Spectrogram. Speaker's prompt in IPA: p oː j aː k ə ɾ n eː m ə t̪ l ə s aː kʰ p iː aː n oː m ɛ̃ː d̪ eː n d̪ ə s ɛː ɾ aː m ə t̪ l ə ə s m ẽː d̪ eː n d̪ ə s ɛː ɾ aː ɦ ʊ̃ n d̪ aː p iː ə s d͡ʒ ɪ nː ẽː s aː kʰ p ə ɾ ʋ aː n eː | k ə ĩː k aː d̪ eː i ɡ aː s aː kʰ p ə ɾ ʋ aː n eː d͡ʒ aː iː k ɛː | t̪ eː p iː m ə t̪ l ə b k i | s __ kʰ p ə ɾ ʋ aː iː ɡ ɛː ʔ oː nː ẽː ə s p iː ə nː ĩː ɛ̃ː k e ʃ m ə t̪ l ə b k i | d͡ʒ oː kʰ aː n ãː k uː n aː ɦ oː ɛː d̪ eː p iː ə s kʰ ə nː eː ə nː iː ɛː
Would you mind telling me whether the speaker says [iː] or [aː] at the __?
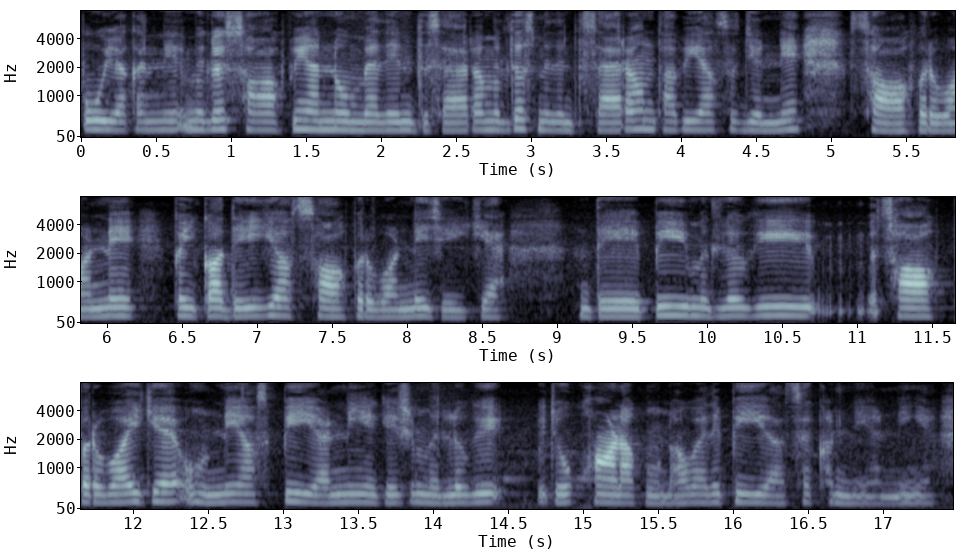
aː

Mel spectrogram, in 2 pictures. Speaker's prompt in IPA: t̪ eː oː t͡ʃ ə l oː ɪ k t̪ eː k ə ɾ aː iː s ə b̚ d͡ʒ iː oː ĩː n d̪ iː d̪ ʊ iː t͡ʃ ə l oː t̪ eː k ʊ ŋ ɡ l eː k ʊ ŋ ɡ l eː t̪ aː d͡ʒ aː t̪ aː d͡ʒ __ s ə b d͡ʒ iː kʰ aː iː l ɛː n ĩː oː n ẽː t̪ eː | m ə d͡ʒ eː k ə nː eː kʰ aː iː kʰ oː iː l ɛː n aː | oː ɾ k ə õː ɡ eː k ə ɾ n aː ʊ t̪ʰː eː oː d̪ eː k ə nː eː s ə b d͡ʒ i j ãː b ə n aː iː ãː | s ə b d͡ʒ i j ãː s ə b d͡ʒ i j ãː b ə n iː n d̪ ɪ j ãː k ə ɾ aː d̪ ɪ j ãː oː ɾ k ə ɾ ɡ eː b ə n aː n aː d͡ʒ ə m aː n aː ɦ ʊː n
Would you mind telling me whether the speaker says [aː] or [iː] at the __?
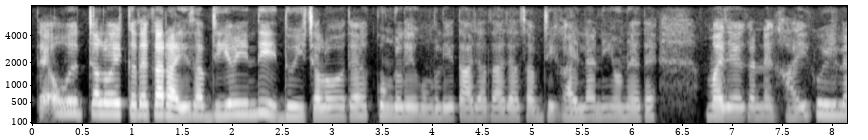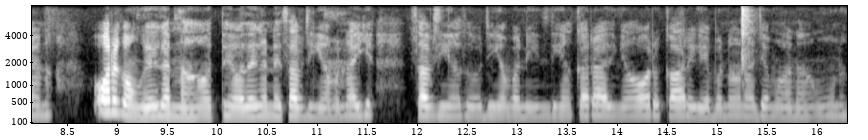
aː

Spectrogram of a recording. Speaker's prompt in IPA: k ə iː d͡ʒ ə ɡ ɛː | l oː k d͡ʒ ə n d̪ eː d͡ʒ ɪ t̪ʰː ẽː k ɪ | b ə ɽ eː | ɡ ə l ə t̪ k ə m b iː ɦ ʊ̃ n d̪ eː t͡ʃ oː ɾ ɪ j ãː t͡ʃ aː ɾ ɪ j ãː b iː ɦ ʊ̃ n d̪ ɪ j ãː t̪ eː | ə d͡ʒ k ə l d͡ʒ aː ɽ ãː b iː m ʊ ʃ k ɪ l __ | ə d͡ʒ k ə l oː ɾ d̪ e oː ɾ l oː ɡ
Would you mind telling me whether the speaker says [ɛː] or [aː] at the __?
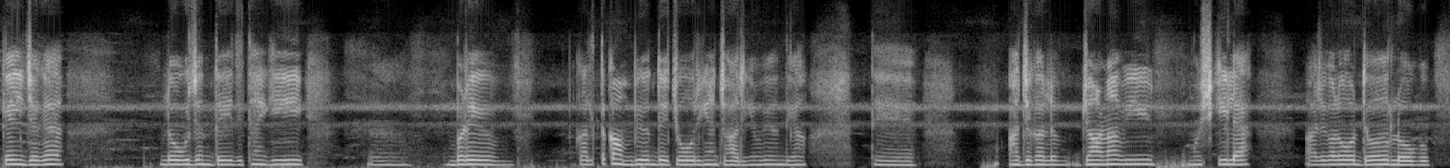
ɛː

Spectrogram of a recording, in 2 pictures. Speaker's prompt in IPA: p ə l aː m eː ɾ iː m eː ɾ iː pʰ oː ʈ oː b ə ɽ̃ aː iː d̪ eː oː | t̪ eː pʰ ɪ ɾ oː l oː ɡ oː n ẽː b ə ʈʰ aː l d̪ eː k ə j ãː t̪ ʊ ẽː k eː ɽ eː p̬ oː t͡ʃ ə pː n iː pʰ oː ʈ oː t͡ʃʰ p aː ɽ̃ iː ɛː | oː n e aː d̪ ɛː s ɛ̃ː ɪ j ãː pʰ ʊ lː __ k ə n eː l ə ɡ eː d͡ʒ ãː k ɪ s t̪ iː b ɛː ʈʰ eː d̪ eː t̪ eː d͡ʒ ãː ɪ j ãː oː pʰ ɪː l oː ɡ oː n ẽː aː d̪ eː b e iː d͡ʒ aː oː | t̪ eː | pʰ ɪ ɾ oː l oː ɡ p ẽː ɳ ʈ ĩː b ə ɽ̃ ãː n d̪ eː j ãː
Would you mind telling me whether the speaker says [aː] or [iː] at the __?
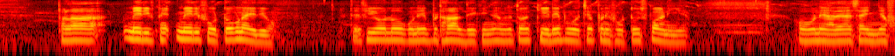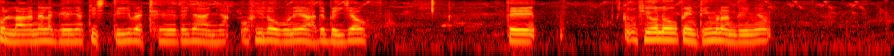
aː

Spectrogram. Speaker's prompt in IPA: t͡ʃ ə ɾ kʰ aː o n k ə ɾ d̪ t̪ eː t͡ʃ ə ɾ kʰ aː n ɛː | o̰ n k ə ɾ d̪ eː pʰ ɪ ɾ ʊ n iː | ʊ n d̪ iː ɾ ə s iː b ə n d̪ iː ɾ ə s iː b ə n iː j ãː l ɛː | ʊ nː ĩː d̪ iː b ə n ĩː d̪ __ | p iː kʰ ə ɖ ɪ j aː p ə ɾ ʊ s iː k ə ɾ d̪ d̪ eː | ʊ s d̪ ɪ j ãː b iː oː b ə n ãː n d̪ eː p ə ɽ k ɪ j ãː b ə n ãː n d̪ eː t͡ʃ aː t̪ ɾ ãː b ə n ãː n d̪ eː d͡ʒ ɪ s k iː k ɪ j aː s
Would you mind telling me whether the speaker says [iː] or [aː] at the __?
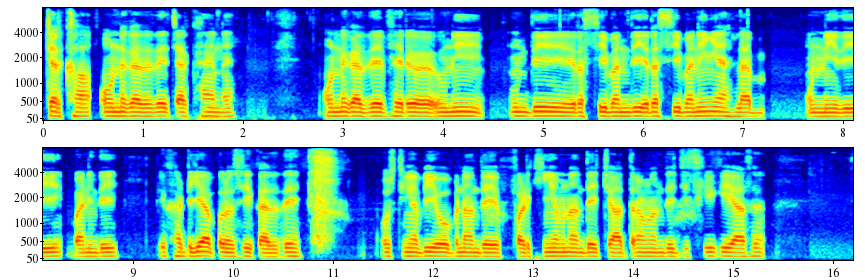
iː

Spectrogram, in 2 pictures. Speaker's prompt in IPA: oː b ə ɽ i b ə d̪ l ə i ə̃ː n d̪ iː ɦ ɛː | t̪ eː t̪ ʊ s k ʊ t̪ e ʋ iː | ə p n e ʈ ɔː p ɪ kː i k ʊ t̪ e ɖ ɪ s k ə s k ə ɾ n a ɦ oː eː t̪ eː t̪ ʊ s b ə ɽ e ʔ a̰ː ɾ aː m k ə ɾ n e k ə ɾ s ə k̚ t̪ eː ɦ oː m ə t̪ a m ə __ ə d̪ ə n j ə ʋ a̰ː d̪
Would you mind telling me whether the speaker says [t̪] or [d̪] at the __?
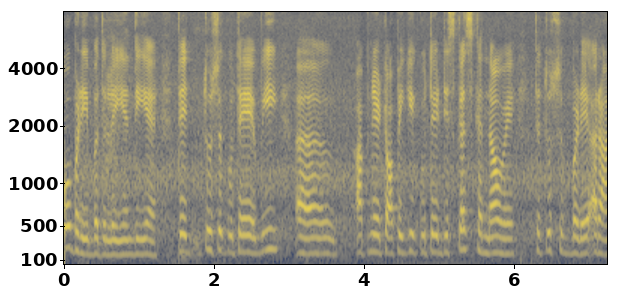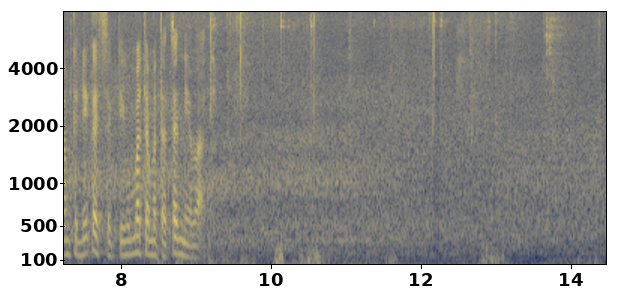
t̪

